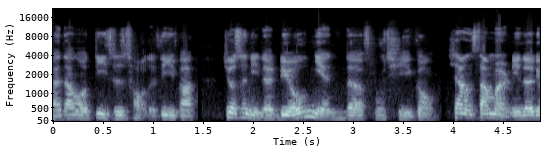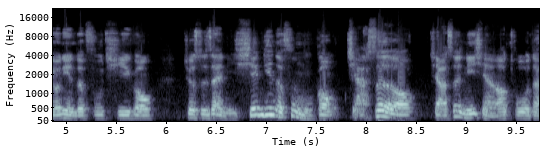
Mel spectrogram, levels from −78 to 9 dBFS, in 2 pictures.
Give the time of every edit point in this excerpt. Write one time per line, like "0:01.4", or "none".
0:07.8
